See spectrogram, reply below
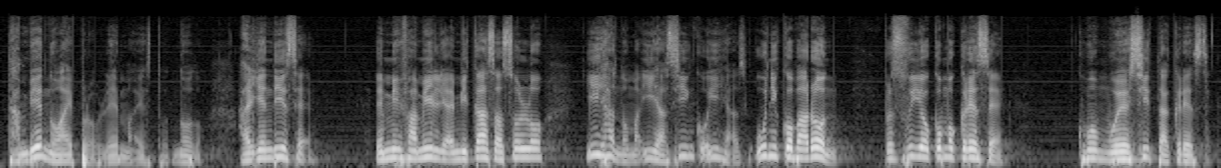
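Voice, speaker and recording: A man's voice: on the high side, sing-song, moderate pace, warm tone. A man preaching a sermon, telling personal stories in simple, broken Spanish with frequent laughter. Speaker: pastor.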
